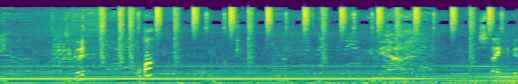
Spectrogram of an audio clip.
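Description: Steady low drone of a boat's motor, with music playing over it.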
